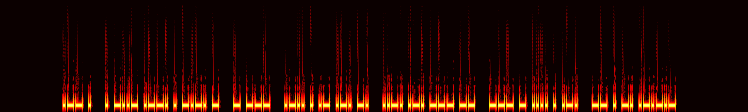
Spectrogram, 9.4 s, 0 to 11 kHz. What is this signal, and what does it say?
Morse code, heard as a keyed tone, about 44 wpm, 700 Hz. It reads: WE EXPECT TO LEARN FROM OTHER MEN.
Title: Sentences from Top 1100 Words 45wpm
